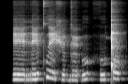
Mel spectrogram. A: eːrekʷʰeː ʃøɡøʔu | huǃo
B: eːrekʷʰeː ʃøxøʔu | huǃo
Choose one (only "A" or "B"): A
